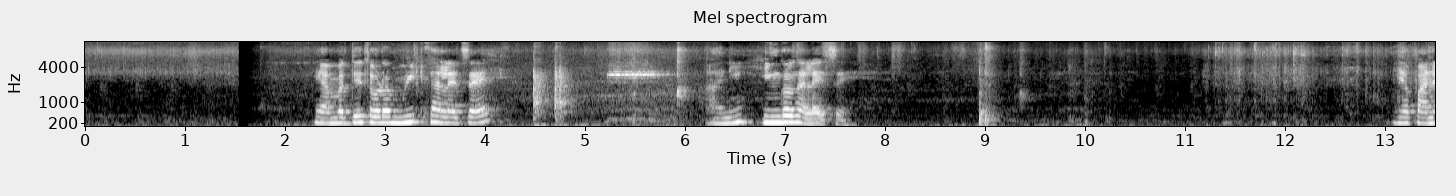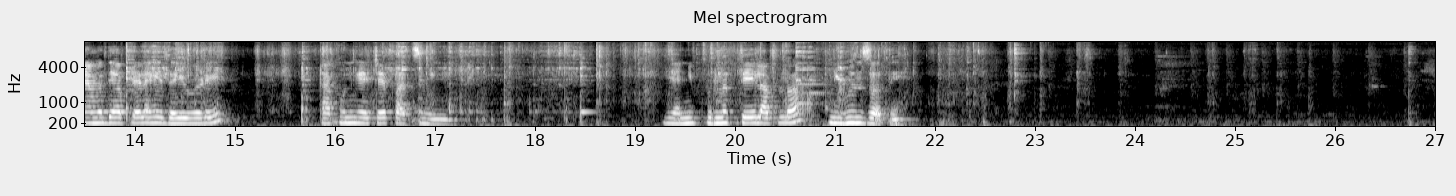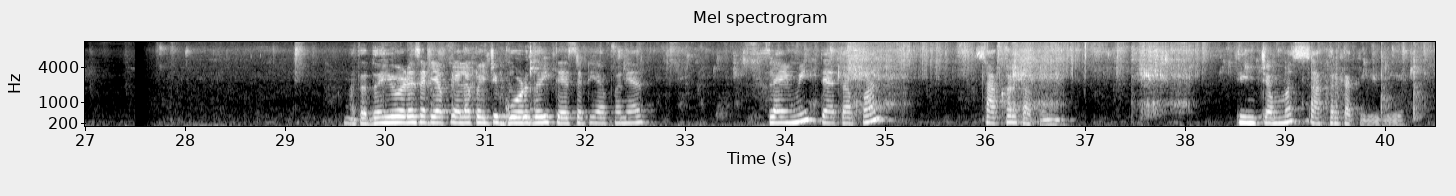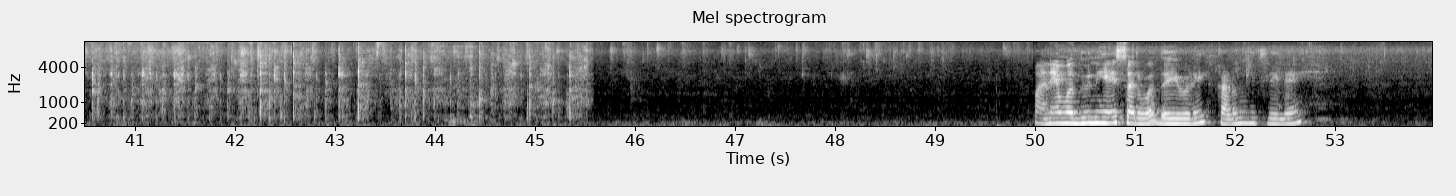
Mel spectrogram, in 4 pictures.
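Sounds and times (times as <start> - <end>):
spoon stirring in a steel bowl: 11.2 - 27.1, 39.1 - 45.6.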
